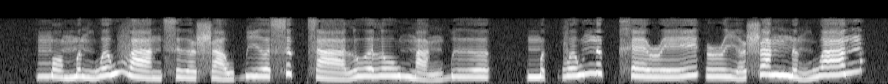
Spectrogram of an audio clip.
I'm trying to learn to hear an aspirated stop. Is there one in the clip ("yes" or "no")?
no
